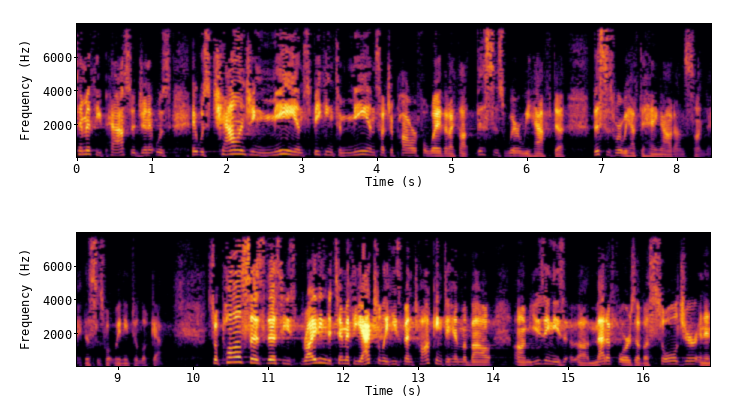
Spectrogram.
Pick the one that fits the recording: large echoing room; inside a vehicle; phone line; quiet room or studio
large echoing room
